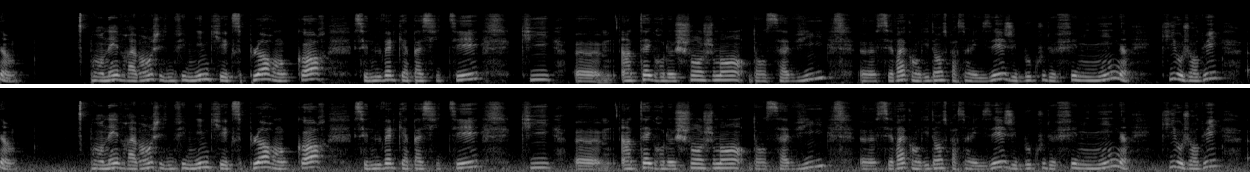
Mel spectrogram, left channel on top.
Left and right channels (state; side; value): noise; right; rumble, 16 dB below the sound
